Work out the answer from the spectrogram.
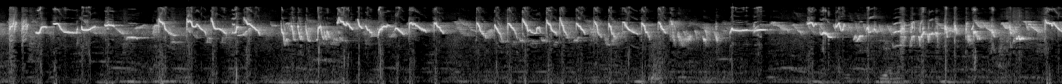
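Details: White-eye singing in the ngriwik style, a steady run of fast, thin, high chirps and short twittered notes that rise and fall in quick succession for the whole stretch, with faint low background noise.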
